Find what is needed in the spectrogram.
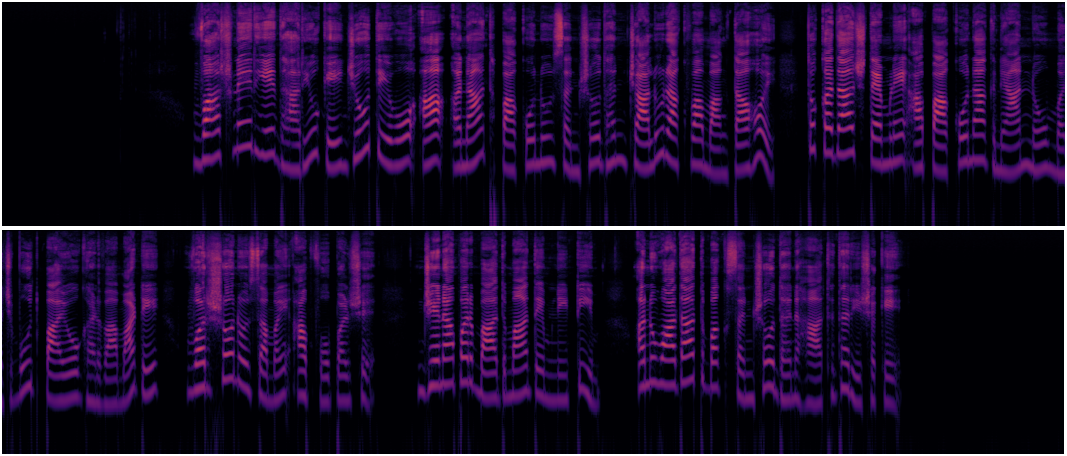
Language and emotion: Gujarati, neutral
